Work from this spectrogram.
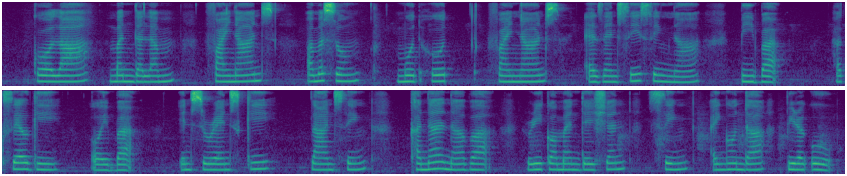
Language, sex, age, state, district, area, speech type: Manipuri, female, 18-30, Manipur, Kangpokpi, urban, read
